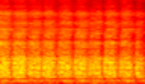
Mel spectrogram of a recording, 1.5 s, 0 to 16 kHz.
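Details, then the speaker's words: Royal Enfield Bullet 350 Classic valve being lapped onto its seat with coarse compound, giving rhythmic gritty rasping strokes about five per second. This is normal lapping; the sound fades as the paste wears away. "that lovely grinding noise and you'll hear when the grinding paste is worn away like that"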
